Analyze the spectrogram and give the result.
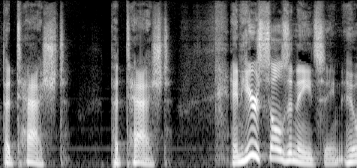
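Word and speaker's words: Pitești: excuse me excuse me p-e-t-e-s-t-i it looks like patesty but it's pronounced patashed potato and here's solzenitsin who had suffered a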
